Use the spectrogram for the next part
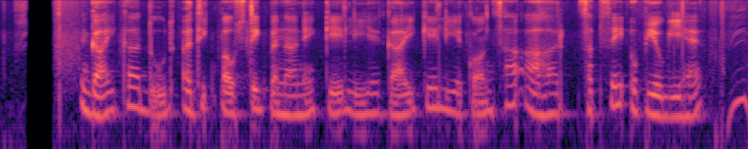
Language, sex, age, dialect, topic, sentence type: Hindi, male, 18-24, Garhwali, agriculture, question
